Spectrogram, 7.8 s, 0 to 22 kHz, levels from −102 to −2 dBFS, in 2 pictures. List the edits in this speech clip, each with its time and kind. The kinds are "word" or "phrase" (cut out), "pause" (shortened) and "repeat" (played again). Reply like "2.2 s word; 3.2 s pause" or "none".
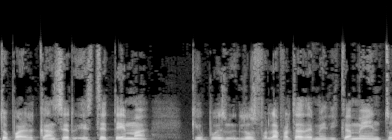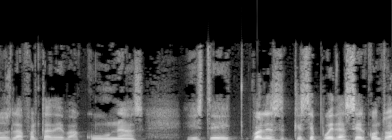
none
